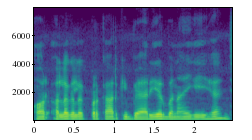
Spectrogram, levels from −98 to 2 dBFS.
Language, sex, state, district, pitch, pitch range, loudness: Hindi, male, Jharkhand, Garhwa, 130 Hz, 125-135 Hz, -18 LUFS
